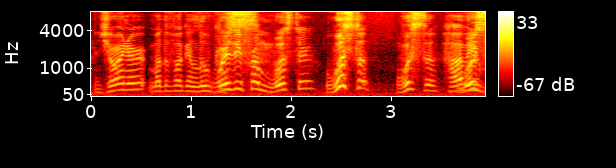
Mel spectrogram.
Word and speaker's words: Worcester: New England's own jointer motherfucking Luke wizzy from Worcester Worcester please pronounce it Massachusetts Worcester a bar would say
